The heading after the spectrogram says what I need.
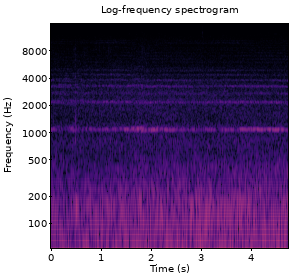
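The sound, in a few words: ScotRail class 385 train departing in the video game Train Sim World 5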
